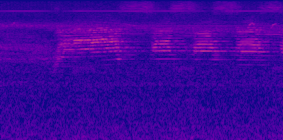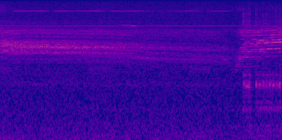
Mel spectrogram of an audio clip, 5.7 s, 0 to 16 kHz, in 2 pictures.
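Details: Song of a robust cicada, 24 July 2016: a series of high, throbbing buzz pulses lasting a couple of seconds, then a steady shrill drone, and a fresh loud burst starting near the end.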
